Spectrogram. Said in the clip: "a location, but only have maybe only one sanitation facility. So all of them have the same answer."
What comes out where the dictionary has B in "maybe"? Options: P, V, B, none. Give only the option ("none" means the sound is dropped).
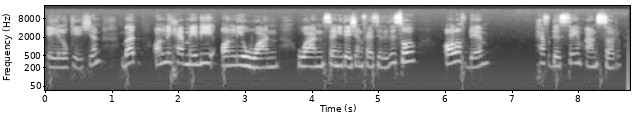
B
